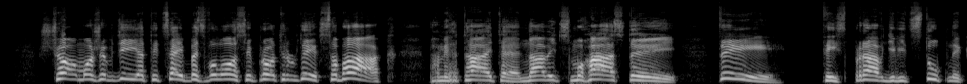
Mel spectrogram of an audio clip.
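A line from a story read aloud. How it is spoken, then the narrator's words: Shouted. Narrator (Ukrainian): крикнув Мауглі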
